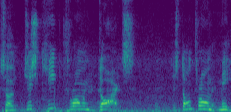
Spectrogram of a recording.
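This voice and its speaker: Over noticeable background noise, a man speaks with lively intonation in a New York accent. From Astoria, Queens, New York City. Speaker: graffiti writer and musician. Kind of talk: live storytelling to an audience. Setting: outdoors. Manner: casual, conversational.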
